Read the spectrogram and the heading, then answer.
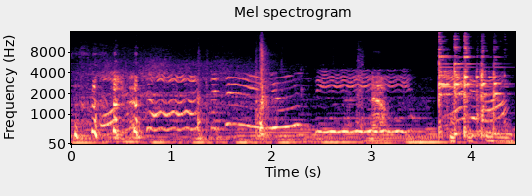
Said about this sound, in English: I'm warming up the kettle now, or the teapot.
